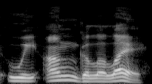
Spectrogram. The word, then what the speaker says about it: Uiagalelei: That's how I know it's correct, because he said himself it was Uiagalelei.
